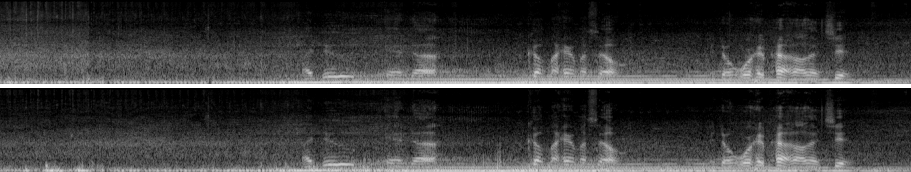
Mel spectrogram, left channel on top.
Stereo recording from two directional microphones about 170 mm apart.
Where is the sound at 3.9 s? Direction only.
35° right (ahead or behind).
